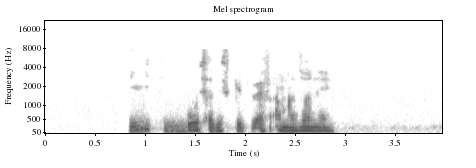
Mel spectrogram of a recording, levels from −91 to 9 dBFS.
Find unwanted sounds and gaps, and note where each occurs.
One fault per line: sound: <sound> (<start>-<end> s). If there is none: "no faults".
no faults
